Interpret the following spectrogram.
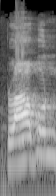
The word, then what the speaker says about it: প্লাবন: প্লা ব ন বন কি হইলো প্লাবন প্লাবন প্লাবন কথার অর্থ হলো বন্যা অতিরিক্ত পানির প্রবাহ ঠিক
